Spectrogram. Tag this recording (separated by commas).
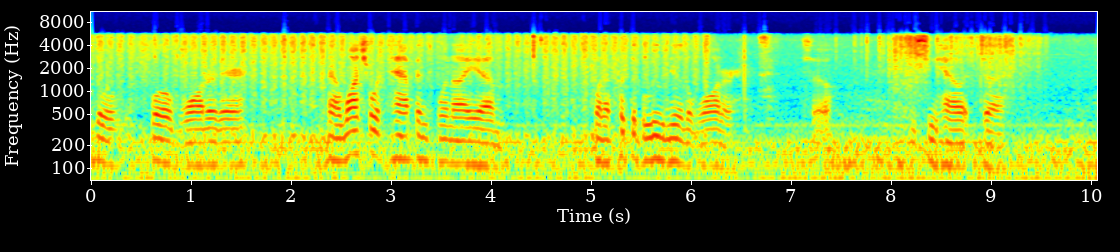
Speech, Gurgling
